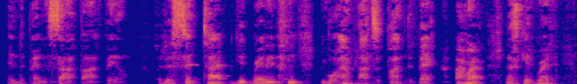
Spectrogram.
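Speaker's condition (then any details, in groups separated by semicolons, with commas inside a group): No condition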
